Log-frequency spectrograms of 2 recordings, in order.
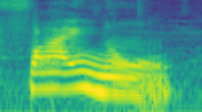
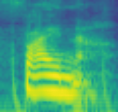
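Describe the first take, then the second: First: The final l sound is fully pronounced. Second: The final l sound is left off. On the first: The speaker calls it right. "You have a word like final" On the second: The speaker calls it wrong. "you would hear some people say finer"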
